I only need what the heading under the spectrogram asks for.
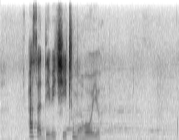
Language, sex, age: Venda, female, 25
